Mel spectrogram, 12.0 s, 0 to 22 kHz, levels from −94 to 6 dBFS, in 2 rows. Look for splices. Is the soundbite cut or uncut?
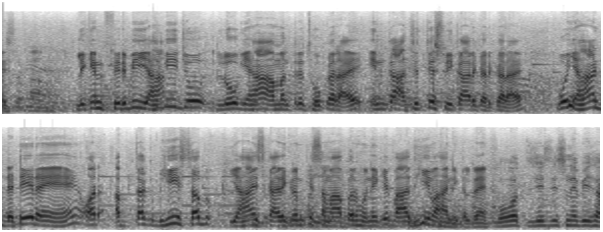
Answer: cut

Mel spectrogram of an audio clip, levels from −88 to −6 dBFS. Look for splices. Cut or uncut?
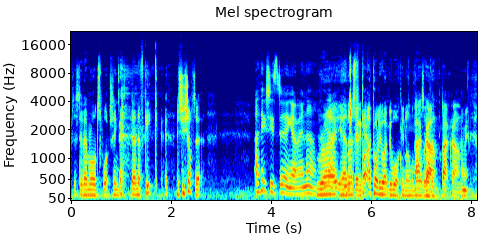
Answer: cut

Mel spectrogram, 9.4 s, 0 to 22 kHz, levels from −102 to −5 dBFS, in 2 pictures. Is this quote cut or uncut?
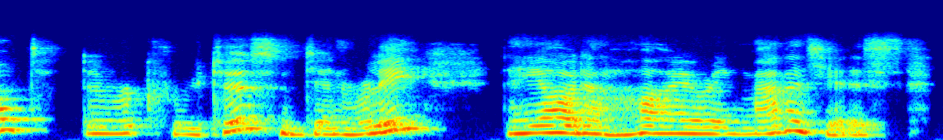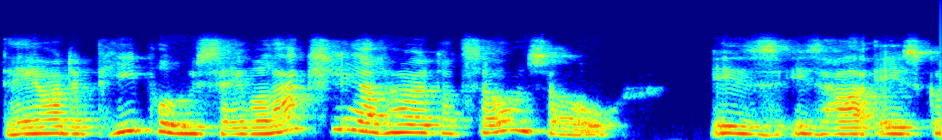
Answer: uncut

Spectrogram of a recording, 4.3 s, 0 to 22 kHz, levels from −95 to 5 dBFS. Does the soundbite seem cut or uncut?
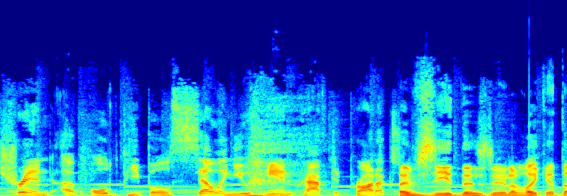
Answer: cut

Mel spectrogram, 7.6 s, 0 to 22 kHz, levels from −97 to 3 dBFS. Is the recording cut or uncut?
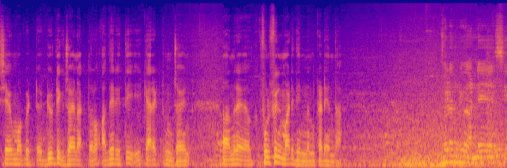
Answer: uncut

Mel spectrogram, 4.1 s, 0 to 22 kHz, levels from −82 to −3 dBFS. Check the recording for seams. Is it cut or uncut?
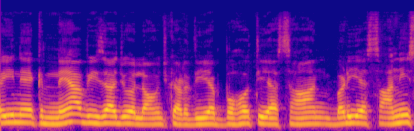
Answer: uncut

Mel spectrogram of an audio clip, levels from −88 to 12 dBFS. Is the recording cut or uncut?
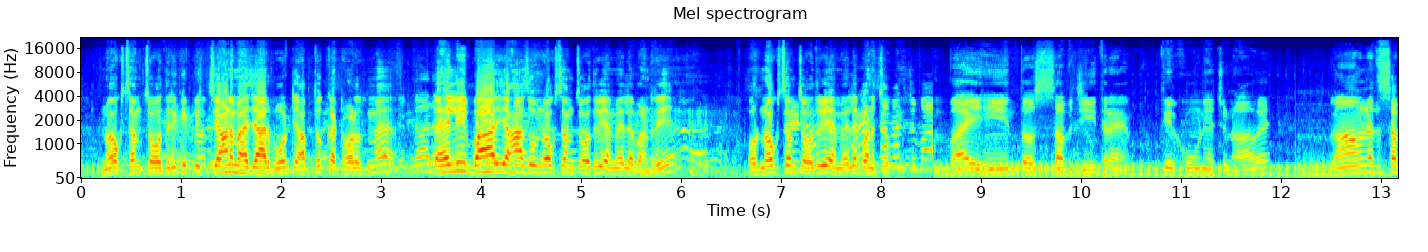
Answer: cut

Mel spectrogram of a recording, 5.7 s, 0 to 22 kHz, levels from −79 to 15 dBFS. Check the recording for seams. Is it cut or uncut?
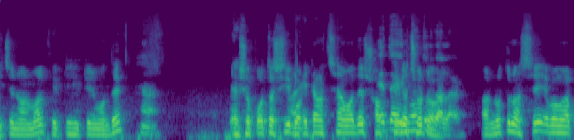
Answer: cut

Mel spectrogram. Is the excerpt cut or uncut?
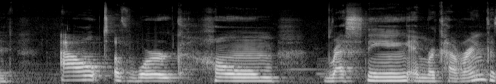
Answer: uncut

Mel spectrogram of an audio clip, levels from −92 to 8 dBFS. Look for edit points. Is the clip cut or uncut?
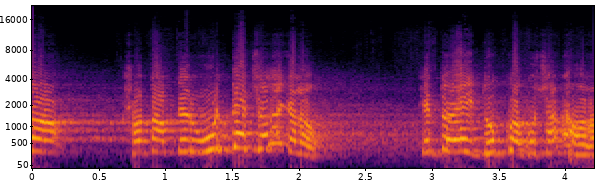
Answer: uncut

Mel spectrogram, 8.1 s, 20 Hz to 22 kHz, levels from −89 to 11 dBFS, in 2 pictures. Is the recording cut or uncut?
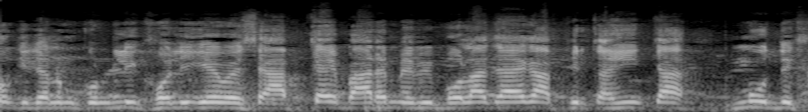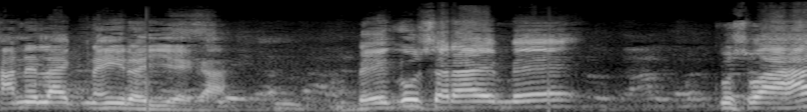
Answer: uncut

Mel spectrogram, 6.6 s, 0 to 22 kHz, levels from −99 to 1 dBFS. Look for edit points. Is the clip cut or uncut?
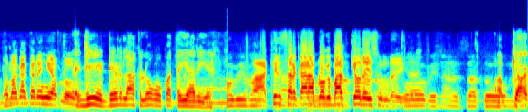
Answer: cut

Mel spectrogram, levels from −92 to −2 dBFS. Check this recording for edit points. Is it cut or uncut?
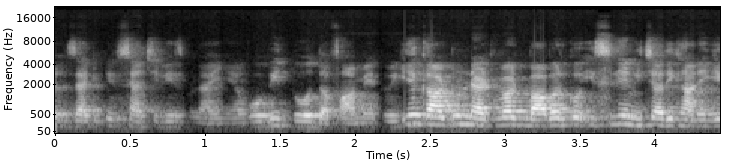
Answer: cut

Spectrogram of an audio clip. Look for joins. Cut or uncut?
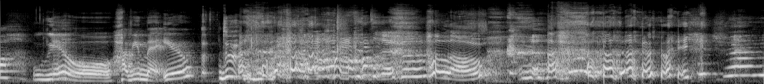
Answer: uncut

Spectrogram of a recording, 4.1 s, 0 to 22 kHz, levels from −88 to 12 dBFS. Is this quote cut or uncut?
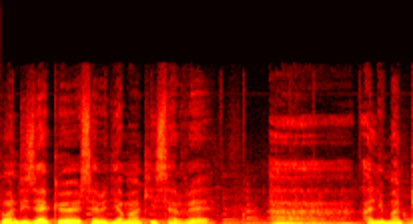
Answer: uncut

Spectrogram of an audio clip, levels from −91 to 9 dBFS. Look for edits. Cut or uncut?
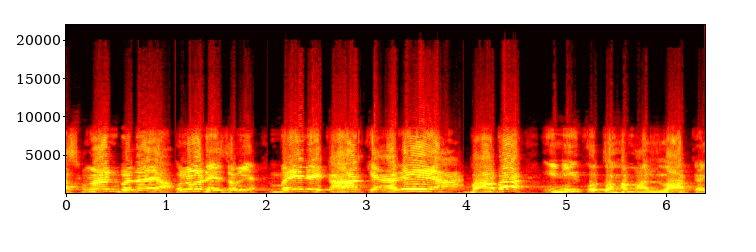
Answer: cut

